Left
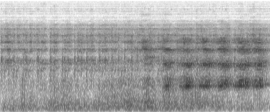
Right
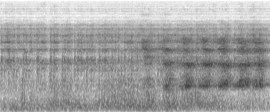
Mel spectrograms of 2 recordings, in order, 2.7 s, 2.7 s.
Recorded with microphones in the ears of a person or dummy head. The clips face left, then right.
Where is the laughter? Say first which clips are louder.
Left 3 dB; 80° left, 5.5 m.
